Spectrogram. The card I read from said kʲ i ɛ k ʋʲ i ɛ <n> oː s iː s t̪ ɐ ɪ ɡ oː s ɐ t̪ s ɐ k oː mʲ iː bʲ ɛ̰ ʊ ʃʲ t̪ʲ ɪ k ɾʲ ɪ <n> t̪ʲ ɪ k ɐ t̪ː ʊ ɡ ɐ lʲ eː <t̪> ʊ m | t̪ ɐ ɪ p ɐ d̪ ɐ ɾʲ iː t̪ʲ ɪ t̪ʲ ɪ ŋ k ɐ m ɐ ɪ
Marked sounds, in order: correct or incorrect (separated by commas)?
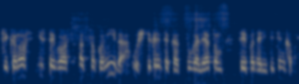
correct, correct, correct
